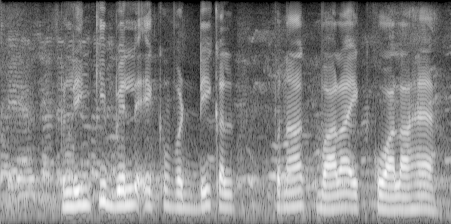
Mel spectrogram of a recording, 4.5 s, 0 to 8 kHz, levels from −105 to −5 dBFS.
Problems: continuous background conversations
